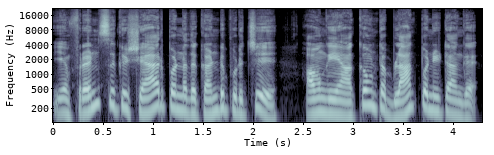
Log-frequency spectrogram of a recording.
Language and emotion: Tamil, sad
